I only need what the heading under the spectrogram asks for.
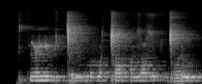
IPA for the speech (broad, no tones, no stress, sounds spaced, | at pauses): tʲ ɔ̃ lʲ ə v y ɡ͡ǀ e ɾ y ɡʷ œ v ɔ ǀ ɔ h œ̃ zˤ œ zˤ y p ɡ͡ǀ ɔ ɾ u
